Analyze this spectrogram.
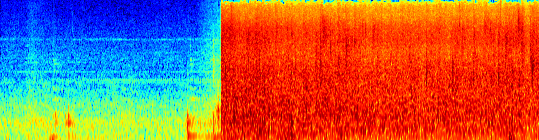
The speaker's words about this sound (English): So that is the rain. It's been a really clear day and lovely, and now we've got huge big tropical raindrops.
